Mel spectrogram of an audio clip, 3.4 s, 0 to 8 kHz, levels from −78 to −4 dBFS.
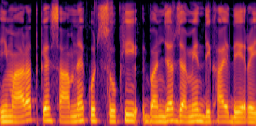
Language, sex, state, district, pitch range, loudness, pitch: Hindi, male, Jharkhand, Garhwa, 120-140 Hz, -16 LUFS, 130 Hz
